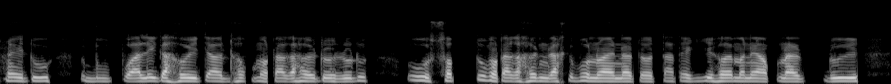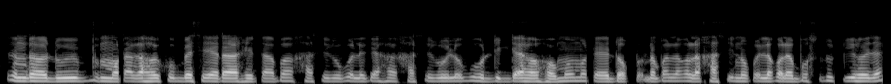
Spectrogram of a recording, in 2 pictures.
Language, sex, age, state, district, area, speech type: Assamese, male, 18-30, Assam, Sivasagar, rural, spontaneous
